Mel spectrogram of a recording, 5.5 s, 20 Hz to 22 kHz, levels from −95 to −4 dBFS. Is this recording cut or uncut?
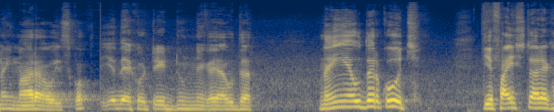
cut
